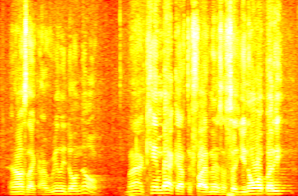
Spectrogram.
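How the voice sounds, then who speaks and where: Fairly even intonation at a very fast pace, with noticeable background noise. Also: man. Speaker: DJ and radio and TV presenter giving a talk. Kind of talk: conference talk. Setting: stage with audience. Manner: casual, hesitant with fillers.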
